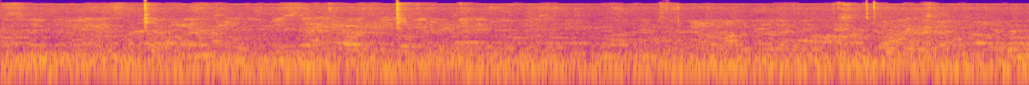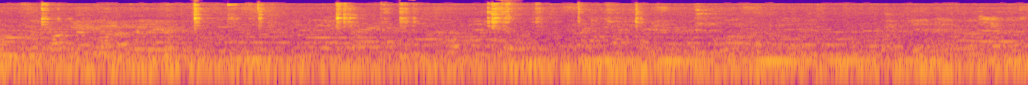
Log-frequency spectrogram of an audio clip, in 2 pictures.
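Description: Busy restaurant dining-hall ambience: background chatter of many diners with cutlery and dishes clinking now and then, over a steady low hum.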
